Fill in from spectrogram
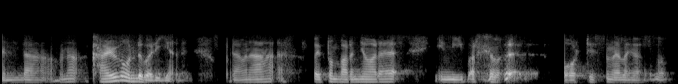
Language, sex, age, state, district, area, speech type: Malayalam, male, 18-30, Kerala, Idukki, rural, conversation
